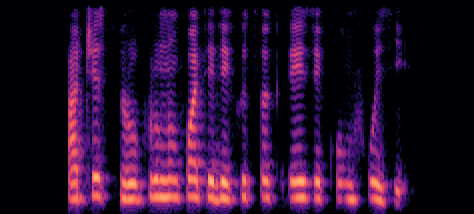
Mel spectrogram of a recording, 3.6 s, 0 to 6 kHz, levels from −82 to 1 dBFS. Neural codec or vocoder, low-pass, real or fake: codec, 24 kHz, 1.2 kbps, DualCodec; 5.4 kHz; fake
